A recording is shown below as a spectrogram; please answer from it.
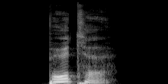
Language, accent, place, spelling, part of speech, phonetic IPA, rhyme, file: German, Germany, Berlin, böte, verb, [ˈbøːtə], -øːtə, De-böte.ogg
- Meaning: first/third-person singular subjunctive II of bieten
